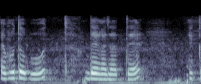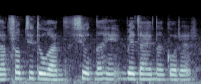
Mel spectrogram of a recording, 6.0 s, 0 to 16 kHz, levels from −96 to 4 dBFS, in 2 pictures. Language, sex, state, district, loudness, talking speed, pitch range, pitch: Chakma, female, Tripura, West Tripura, -17 LUFS, 120 wpm, 220-250 Hz, 235 Hz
